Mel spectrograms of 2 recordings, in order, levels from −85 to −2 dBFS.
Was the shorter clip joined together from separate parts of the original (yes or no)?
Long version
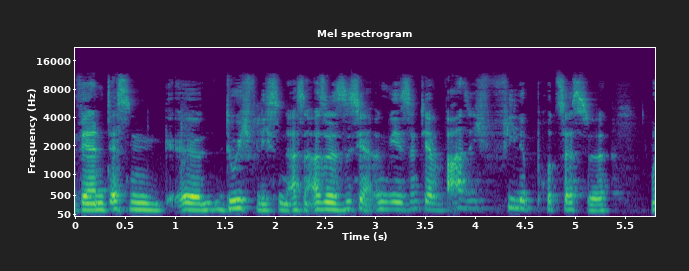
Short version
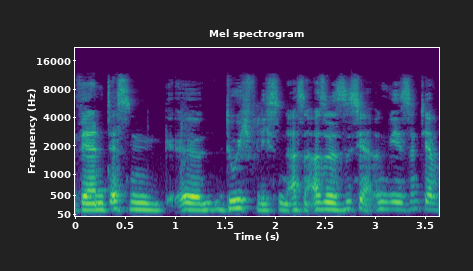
no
